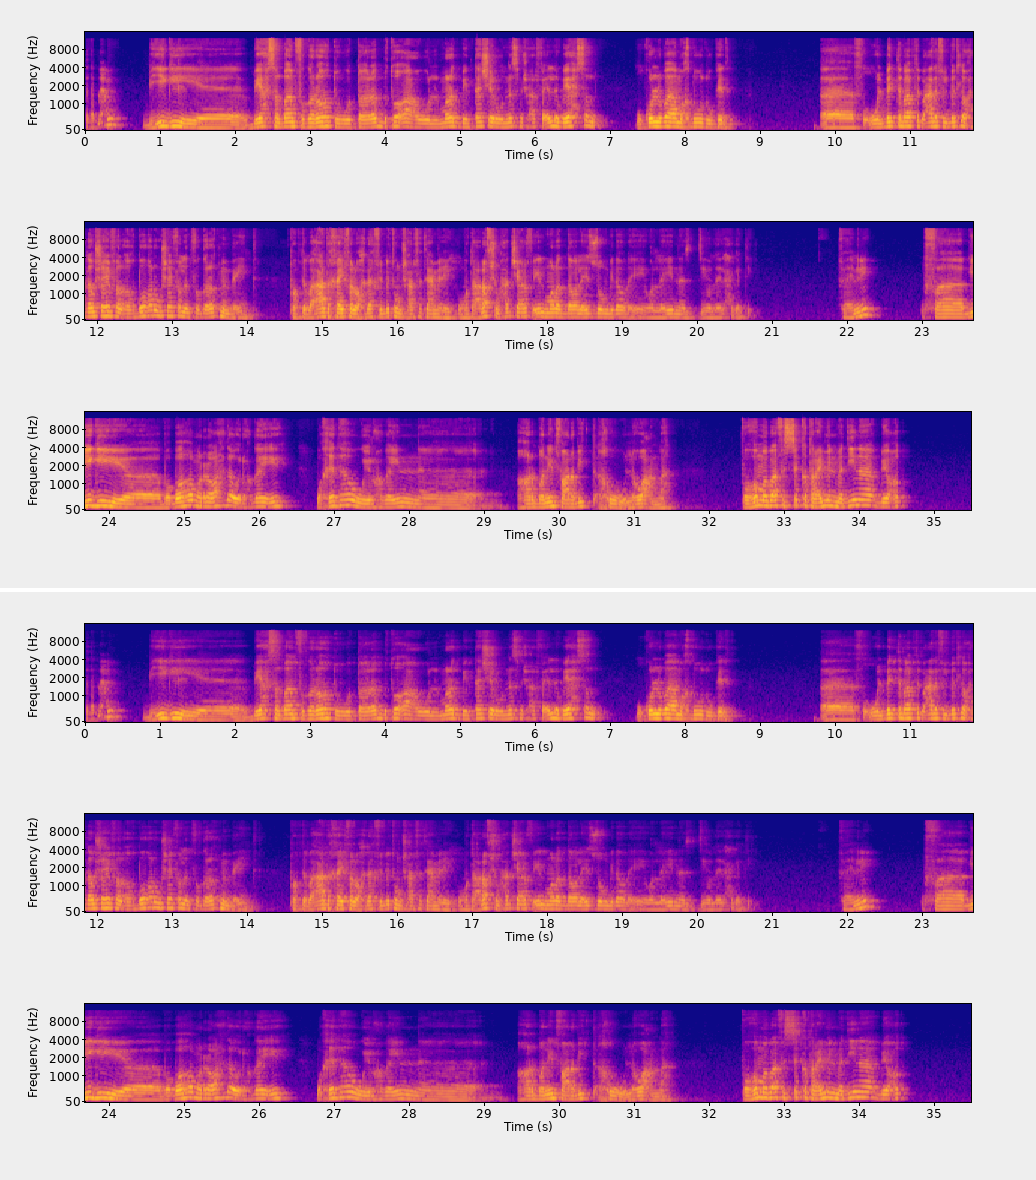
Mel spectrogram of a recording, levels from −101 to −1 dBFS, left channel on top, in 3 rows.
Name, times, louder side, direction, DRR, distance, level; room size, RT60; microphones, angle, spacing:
voice 1, 0.8-6.8 7.3-8.6 9.8-14.1 14.6-20.6 21.9-22.3 23.0-26.4 26.8-29.1 29.4-31.5 32.4-34.5, left 2 dB, 70° left, 1.2 m, -22 dB
14.5 x 5.4 x 6.9 m
head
